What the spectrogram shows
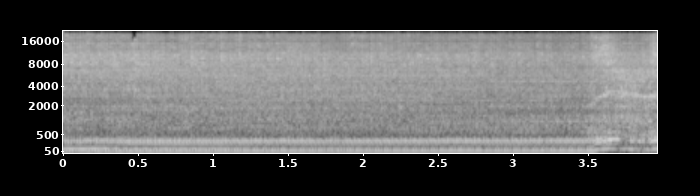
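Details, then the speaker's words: Yamaha XJ900 Diversion, carbs upjetted to 102.5, running a bit cold and without choke: a steady, even four-cylinder beat that holds smoothly, then blips cleanly and settles; it runs sweet and healthy after the rejet. "That sounds better. So without choke."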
